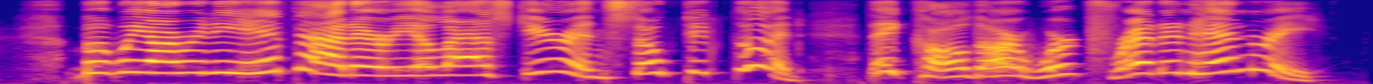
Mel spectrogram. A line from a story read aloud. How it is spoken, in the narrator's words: One of the hurricane forces shouted back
